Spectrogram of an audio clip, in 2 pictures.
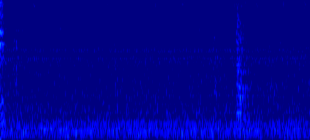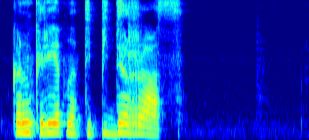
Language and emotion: Russian, angry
